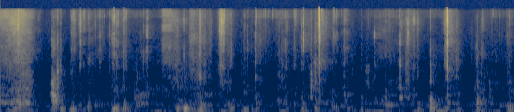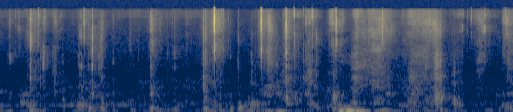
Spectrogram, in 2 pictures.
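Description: Both hands scratch and tap across the coiled weave of a flat, square woven rattan table mat lying on a table, using long painted fingernails. The result is a quiet series of dry, crisp scratches and short clicking taps with bright, crackly texture and no ring.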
